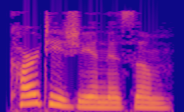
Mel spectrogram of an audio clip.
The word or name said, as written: cartesianism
